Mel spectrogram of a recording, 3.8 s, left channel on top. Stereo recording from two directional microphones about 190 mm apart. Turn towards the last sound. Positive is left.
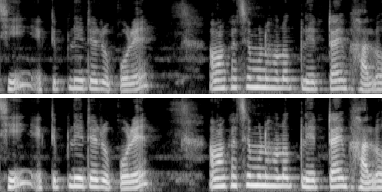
turn(degrees=-25)  # may be behind; listen again after turning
